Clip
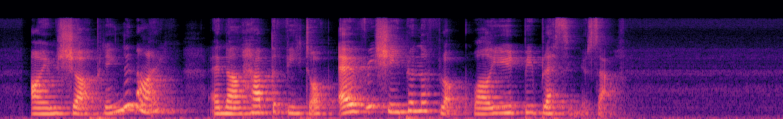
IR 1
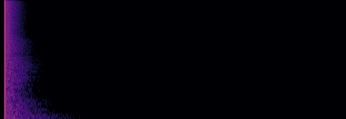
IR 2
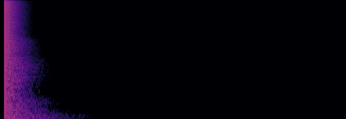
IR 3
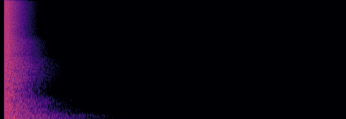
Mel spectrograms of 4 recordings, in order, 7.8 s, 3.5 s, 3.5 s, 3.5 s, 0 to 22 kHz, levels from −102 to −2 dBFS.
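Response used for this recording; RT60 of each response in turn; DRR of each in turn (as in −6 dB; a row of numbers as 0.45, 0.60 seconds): 1; 0.65, 0.65, 0.65 seconds; 6.5, −2.0, −8.5 decibels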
